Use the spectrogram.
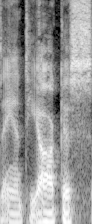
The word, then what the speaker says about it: Antiochus: uh but his correct pronunci pronunciation or pronunciation of his name is Antiocus Epiphies.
